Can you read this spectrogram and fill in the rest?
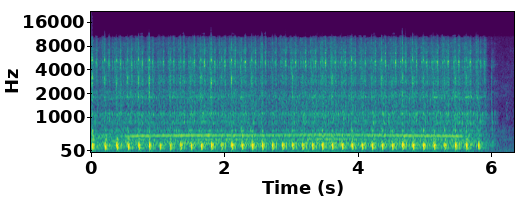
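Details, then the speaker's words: Sewing machine stitching through six layers of muslin for a mask seam: even, steady clunk about three times a second over the motor hum. This is just the needle punching the thick layers, and the machine is fine. "now you can hear that kind of clunk clunk that is only because it's going through six layers of muslin um the machine there's nothing at all wrong with the machine that's what it sounds like going through six layers"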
